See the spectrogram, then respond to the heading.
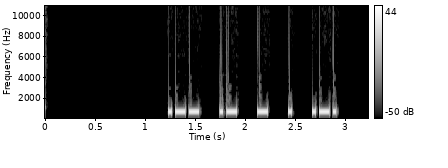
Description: Morse code, heard as a keyed tone, about 36 wpm, spaced as for 25 wpm, 700 Hz. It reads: WATER
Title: 2x Character Spacing - Top 200 Words - 35wpm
